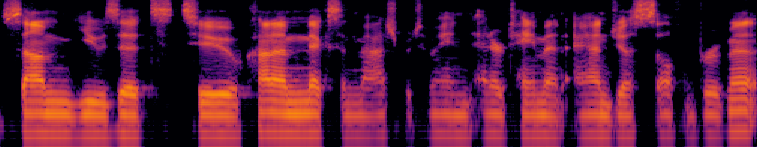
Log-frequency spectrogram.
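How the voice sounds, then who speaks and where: Very clean recording with a silent background: a man with a fairly low pitch, an ordinary speaking voice, at a moderate pace. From US Midwest, Chicago. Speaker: productivity content creator. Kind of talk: podcast interview. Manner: casual, filler-heavy.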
